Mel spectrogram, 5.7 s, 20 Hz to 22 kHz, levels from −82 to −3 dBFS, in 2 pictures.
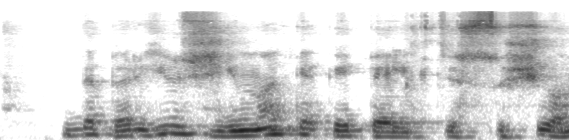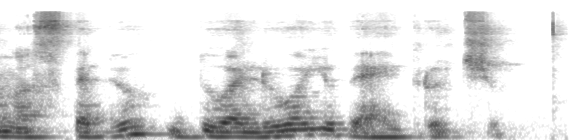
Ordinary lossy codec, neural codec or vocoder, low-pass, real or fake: Opus, 24 kbps; none; 14.4 kHz; real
